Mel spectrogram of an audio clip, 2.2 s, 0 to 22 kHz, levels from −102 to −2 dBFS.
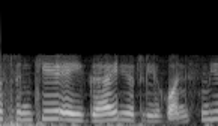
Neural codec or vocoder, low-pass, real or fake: vocoder, 44.1 kHz, 128 mel bands every 256 samples, BigVGAN v2; 3.6 kHz; fake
